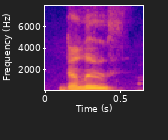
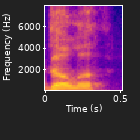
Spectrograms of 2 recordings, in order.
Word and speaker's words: Duluth: Alpharetta, and Atlanta, and Duluth. He said Duluth. It's Duluth. Look, hey, this the southern Duluth.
